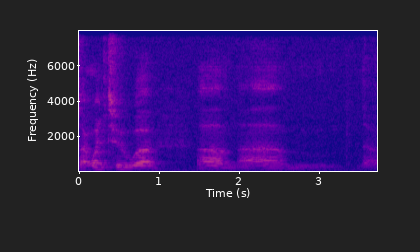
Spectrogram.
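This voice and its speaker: A man with a New York accent speaks at a medium pitch. Noticeable background noise and audible room echo fill the recording. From New York City (Washington Heights), Cuban-born. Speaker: city commissioner. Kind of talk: interview.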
